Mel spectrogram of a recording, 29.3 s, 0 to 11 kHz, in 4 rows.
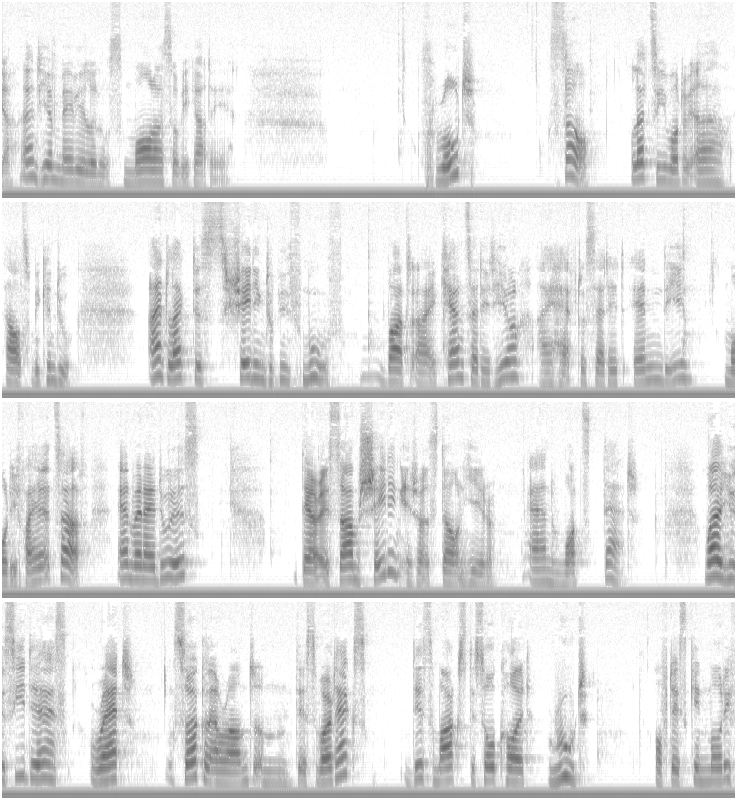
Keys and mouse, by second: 0.3 ctrl+a, 0.7-1.7 drag, 3.2 click, 5.0 middle click, 5.4 Tab, 10.9-13.8 drag, 14.1-16.0 drag, 16.0 middle click, 16.2 Tab, 20.2-21.7 drag, 21.7-28.8 middle drag.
